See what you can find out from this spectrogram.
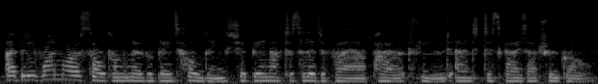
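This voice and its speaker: A woman voicing a cool, calculating intelligence agent in a video game, measured, formal and controlled. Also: sits low, steady tone, a little hiss or hum, lightly acted, rough recording.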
